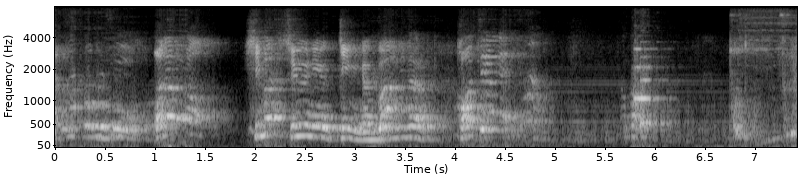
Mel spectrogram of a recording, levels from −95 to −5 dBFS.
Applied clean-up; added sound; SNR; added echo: neural separator model SepFormer DNS4.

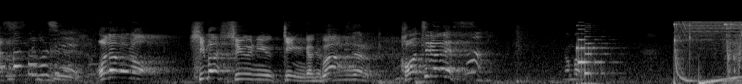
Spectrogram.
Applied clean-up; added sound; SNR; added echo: none; none; none; none.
